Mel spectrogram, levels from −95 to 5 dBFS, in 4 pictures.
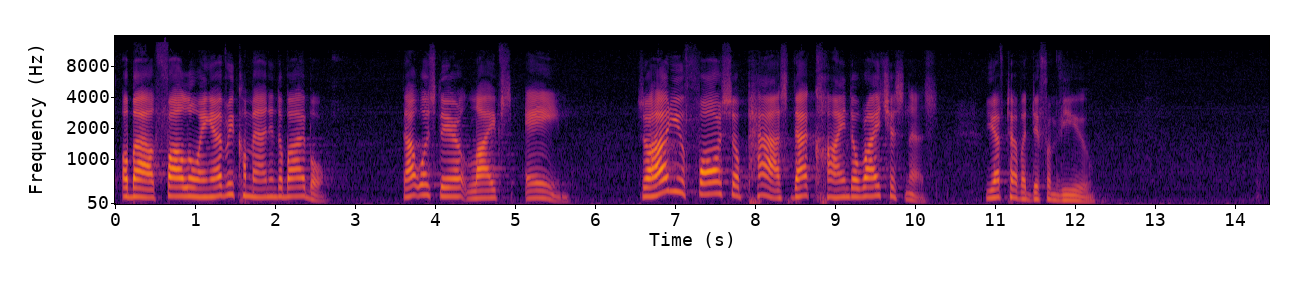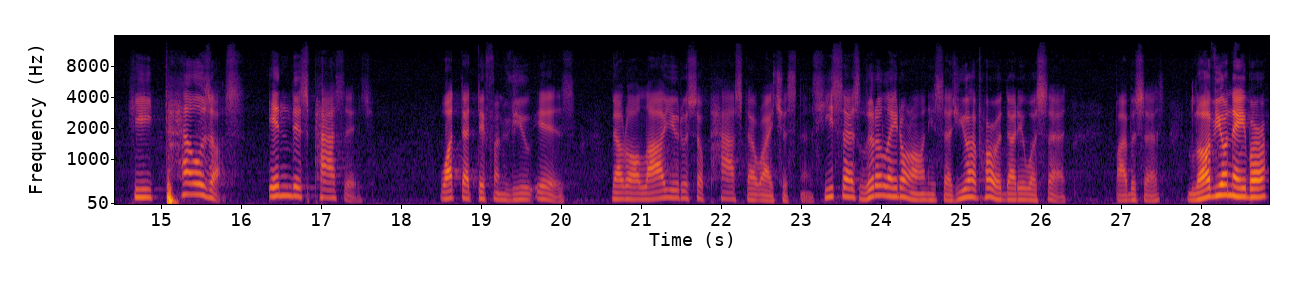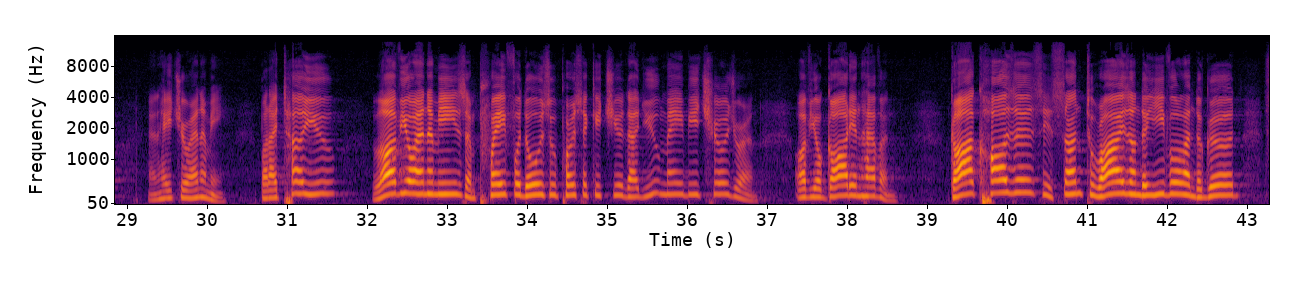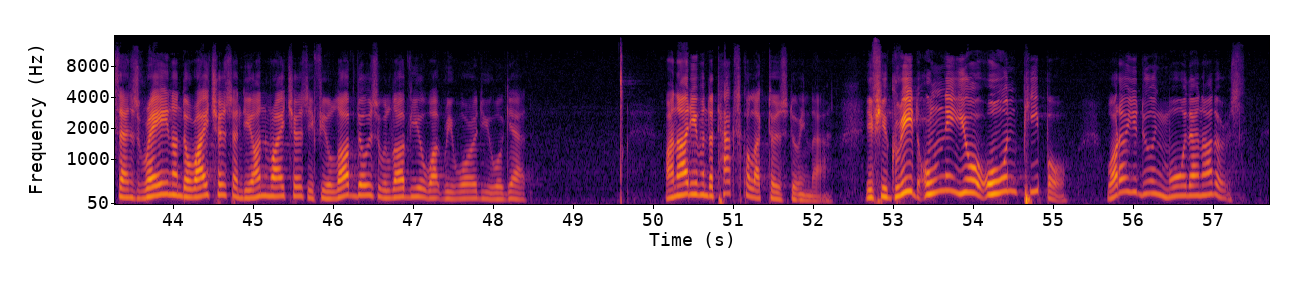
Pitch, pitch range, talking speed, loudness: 180 Hz, 135-220 Hz, 155 wpm, -25 LUFS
